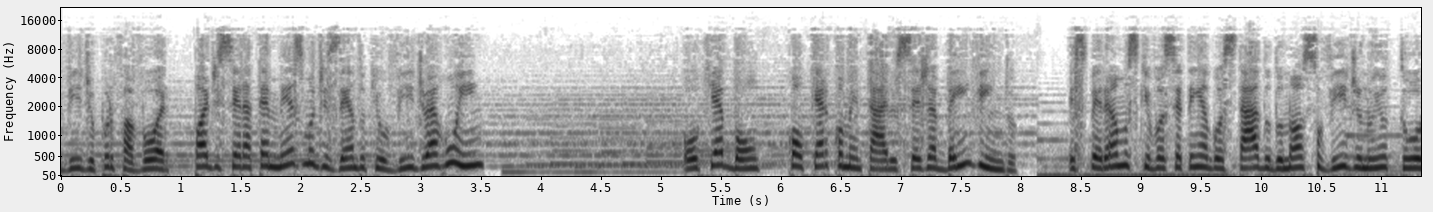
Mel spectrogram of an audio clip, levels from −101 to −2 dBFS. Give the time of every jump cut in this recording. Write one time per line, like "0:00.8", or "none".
0:08.0
0:10.5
